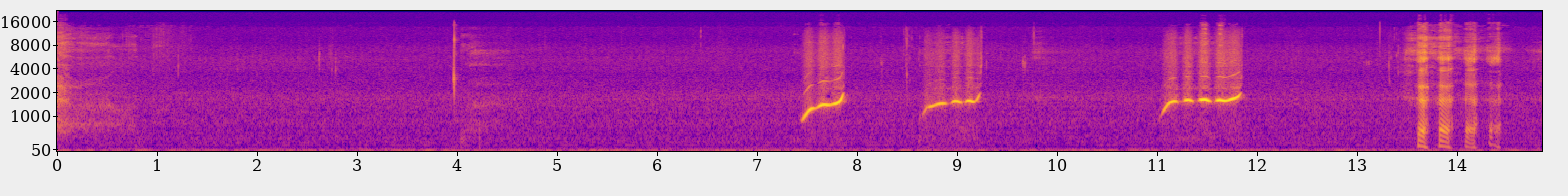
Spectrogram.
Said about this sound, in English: I'm whistling at my cat.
